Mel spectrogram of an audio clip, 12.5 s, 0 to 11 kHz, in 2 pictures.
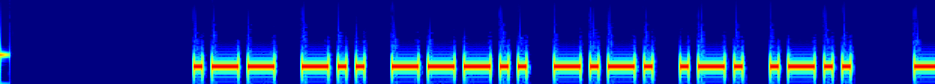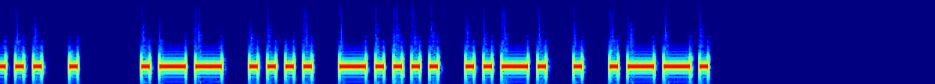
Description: Morse code, heard as a keyed tone, about 20 wpm, 700 Hz. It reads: WD8CRL DE WH6FEP
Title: USA Callsign DE Callsign - 6 Characters - 20wpm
